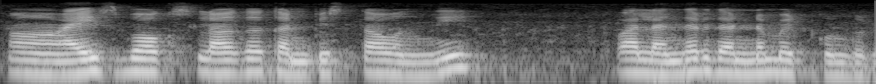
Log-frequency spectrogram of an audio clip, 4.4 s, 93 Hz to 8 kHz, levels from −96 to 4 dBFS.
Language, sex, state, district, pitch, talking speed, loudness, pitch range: Telugu, female, Andhra Pradesh, Sri Satya Sai, 165 Hz, 125 wpm, -17 LUFS, 155-175 Hz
